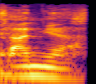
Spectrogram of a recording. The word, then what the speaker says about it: Adesanya: Adesanya.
